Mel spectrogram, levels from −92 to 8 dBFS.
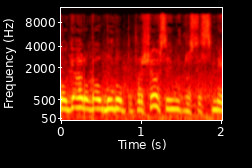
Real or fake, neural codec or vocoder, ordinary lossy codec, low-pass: fake; vocoder, 22.05 kHz, 80 mel bands, WaveNeXt; MP3, 48 kbps; 9.9 kHz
